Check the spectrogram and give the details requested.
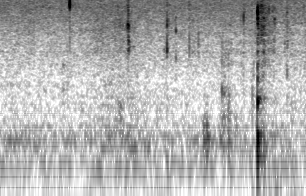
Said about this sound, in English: Hold on, let me sip my water.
